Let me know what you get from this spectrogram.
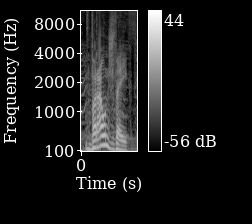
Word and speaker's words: Braunschweig: Braunschweig muy bien, está, muy bien, dicho, se, me ha entendido.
